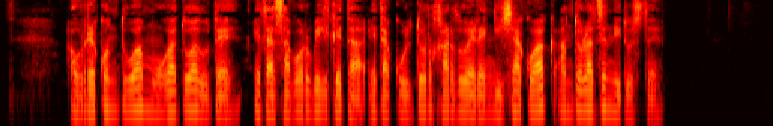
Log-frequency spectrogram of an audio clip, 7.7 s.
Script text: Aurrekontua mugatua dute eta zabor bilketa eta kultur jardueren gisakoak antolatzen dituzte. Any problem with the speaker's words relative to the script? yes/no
no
